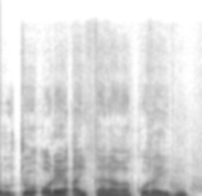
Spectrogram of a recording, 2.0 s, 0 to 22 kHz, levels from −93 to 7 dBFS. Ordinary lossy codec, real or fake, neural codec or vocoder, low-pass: none; fake; codec, 44.1 kHz, 7.8 kbps, Pupu-Codec; 19.8 kHz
